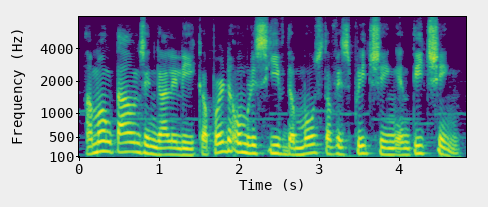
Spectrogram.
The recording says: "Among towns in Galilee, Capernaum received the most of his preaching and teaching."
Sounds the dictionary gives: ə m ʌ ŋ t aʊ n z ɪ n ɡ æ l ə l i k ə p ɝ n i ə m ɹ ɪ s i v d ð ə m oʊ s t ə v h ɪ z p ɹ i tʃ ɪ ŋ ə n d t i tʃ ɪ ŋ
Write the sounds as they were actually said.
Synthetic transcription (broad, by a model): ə m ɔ ŋ t aʊ n s ɪ n ɡ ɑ l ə l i k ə p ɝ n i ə m ɹ ɪ s i v d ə m oʊ s t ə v h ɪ s p ɹ i tʃ ɪ ŋ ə n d t i tʃ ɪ ŋ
